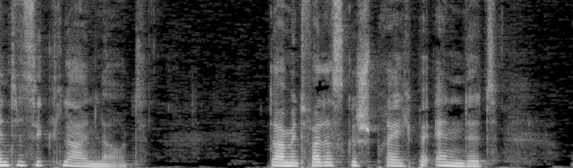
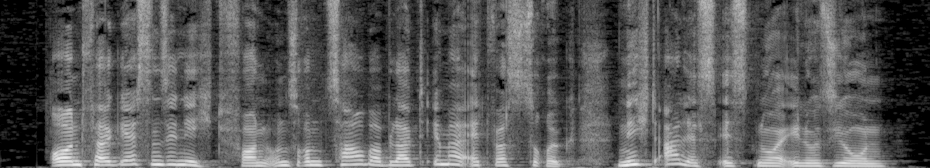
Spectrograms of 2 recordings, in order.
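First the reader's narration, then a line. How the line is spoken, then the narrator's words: Calling to audience. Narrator (German): rief Prosperino ins Auditorium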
